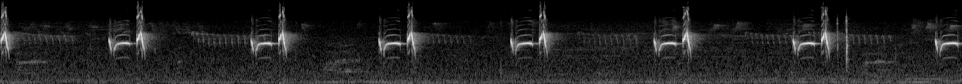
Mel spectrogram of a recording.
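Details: Vigorously singing male bar-winged prinia gives loud, high chirping phrases about every one and a half seconds, each a sharp accented note preceded or followed by a brief buzzy rattling trill, against a calm, quiet background.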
